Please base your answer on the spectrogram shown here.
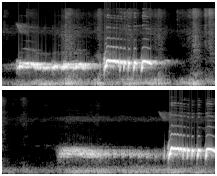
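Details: Zebra dove, local Javanese type, singing to prompt other doves: a steady coo, a quick bubbling trill, then silence and a repeat of the coo and trill.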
